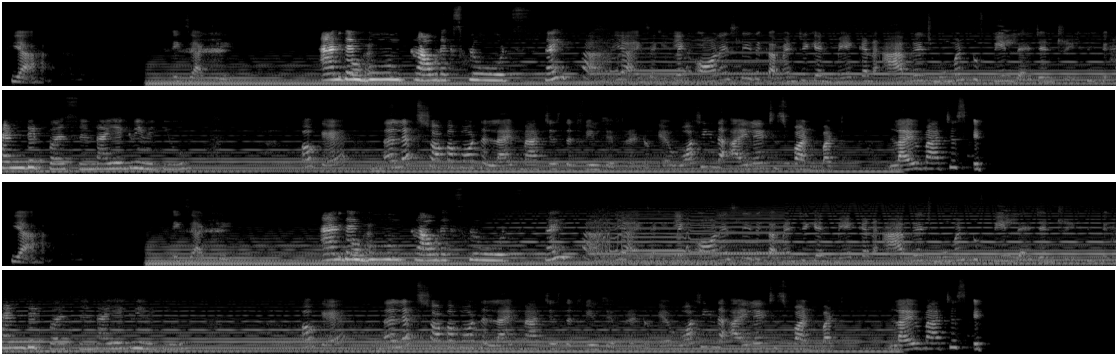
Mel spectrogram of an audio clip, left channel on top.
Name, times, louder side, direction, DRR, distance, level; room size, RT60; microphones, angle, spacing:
voice 1, 0.1-0.5 1.7-2.3 3.5-3.7 5.8-11.1 12.5-12.6 13.2-13.4 13.8-19.6 20.0-20.9, left 2 dB, 10° left, 0.6 m, -37 dB
sound 1, 1.4-20.2, right 2 dB, 45° right, 0.6 m, -38 dB
voice 2, 3.2-5.2 5.4-5.7 11.1-13.1 14.8-15.0, left 4 dB, 80° left, 0.9 m, -27 dB
4.3 x 4.0 x 2.3 m
head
